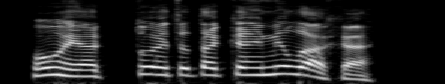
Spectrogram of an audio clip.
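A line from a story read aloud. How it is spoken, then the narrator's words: Exclamation. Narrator (Russian): воскликнула Кенна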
